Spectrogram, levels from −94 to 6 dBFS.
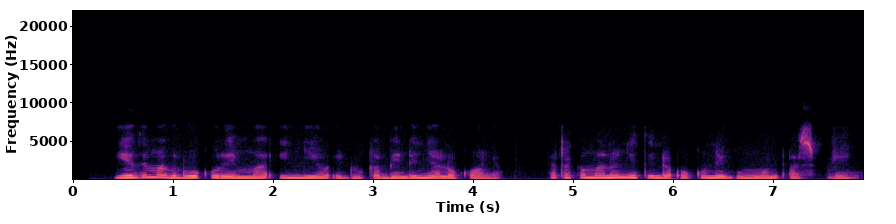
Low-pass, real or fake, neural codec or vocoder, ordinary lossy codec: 7.2 kHz; real; none; Opus, 32 kbps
